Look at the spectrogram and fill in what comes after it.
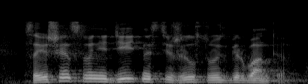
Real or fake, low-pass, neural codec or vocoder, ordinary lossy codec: real; none; none; none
